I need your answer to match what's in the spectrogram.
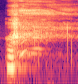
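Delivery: high soft squeal of laughter; high squeaky laugh. Real, not acted. Streamer joking about ugly crying, high squeaky laugh.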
